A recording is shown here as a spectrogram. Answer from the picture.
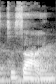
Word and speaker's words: design: we've got number four which is design so think about carefully about which letter we don't really hear on that okay so again it's the well it's the g and this word but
